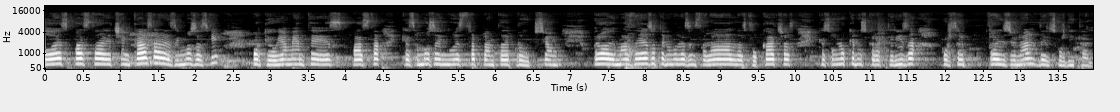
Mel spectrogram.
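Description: With faint background noise, a woman speaks high-pitched with little pitch movement and few pauses. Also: moderate pace.

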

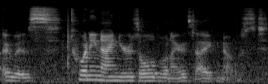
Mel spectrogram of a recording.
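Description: A woman keeps a moderate pace and ordinary pitch variation while noticeable background noise continues behind her. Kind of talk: personal vlog testimony. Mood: candid, sometimes wry laughter. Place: home room.

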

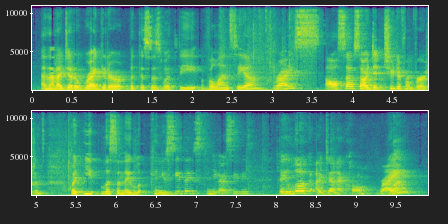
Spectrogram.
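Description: A fairly quick woman's voice with ordinary pitch variation, big swings in loudness and audible room echo. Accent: American. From Michigan. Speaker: food segment contributor; talk show guest. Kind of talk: casual chat. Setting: studio. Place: studio.

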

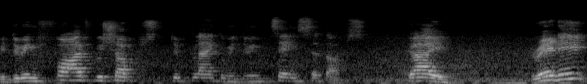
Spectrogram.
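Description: A man speaks at a high pitch. Audible room echo and light background noise surround his voice. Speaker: fitness instructor. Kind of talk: workout instruction. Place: garage. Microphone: camera far.

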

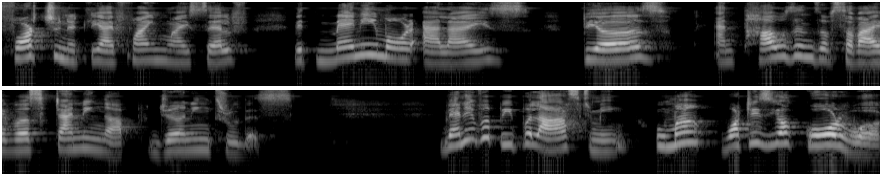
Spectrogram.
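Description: Against a quiet background, a woman speaks at a moderate pace with a fairly high pitch. Her loudness swings widely. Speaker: anti-trafficking activist. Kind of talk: conference talk. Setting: stage with audience. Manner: earnest. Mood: earnest, reflective. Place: stage. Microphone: podium.

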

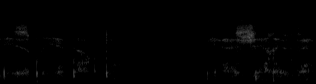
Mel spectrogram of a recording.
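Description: Someone whispers in a soothing tone at a very slow pace. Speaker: ASMR channel host. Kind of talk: ASMR whispered scripture reading. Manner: whispered, soothing.

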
